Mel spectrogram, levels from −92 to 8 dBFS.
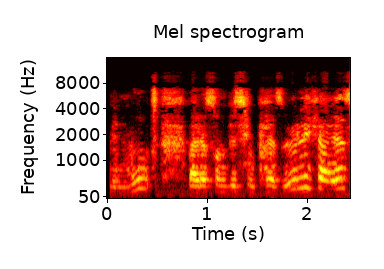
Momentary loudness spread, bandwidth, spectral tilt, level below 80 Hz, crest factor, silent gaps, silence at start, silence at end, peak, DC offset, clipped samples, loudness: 7 LU; 11 kHz; 1 dB/octave; -74 dBFS; 18 dB; none; 0.05 s; 0 s; -4 dBFS; under 0.1%; under 0.1%; -21 LUFS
